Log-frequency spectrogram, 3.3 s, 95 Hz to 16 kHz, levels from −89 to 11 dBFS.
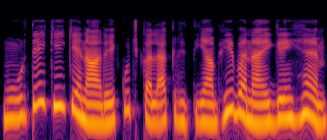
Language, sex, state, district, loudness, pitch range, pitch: Hindi, female, Uttar Pradesh, Budaun, -13 LUFS, 180-260 Hz, 210 Hz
